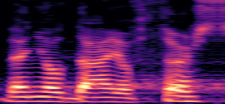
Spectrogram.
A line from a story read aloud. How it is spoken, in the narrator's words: said the lion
